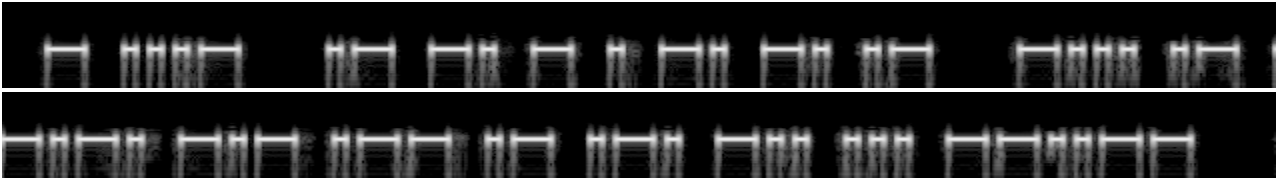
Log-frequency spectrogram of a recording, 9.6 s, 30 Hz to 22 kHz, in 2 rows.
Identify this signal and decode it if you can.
Morse code, heard as a keyed tone, about 25 wpm, 600 Hz. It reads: TV ANTENNA BACKWARDS,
